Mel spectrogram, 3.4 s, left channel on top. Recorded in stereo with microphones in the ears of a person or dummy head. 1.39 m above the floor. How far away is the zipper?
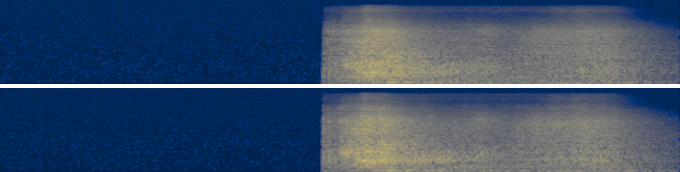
About 0.6 m.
